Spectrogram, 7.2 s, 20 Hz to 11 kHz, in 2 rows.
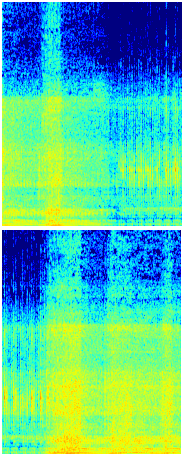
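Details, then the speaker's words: Diesel engine after fixing hard starting and weak pickup by retarding the injection pump and tightening its 12 mm bolts: brief regular cranking, clean catch, revs up and settles into a steady idle; healthy start. "Starting में गाड़ी बिल्कुल सही हो गई है दोस्तों।"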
